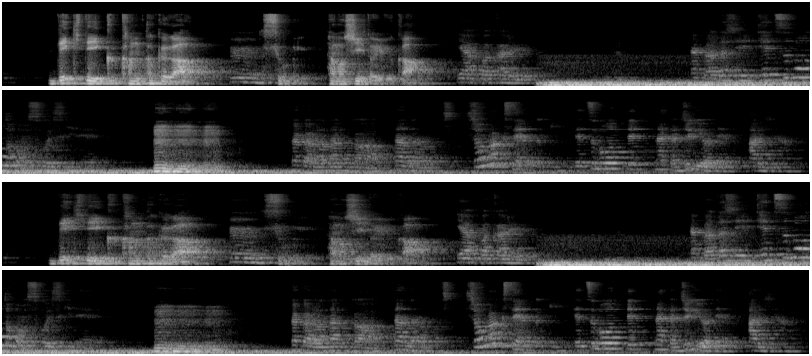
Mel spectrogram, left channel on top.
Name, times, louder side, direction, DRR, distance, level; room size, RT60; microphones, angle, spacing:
voice 1, 0.5-2.0 2.6-4.2 6.0-6.4 9.6-10.4, left 5 dB, 80° left, 7 dB, 0.4 m, -23 dB
voice 2, 2.3-2.7 4.5-5.2 6.9-9.1 11.0-12.4 12.7-16.0, right 2 dB, 80° right, -2 dB, 0.9 m, -34 dB
sound 1, 5.3-14.2, equal, ahead, 0.7 m, -24 dB
2.9 x 2.7 x 3.4 m, 1.1 s
head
